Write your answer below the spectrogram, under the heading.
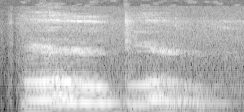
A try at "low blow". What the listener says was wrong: Again, like remember our posture we talked about, body being up, low blow. But really extend on the O's. Low blow.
